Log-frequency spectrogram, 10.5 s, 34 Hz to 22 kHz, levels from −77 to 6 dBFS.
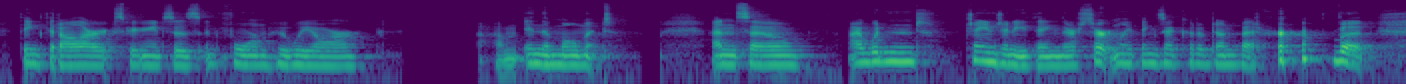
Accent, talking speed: American, 165 wpm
